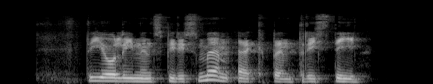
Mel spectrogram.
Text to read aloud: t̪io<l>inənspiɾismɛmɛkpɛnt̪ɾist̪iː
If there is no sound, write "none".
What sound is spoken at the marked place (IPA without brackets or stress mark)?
l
